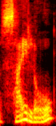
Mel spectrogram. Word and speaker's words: Silo: Und dann haben wir noch Silo oder Silo, äh, englisch ausgesprochen, eine neue Mystery-Serie, die in einem riesigen unterirdischen Bunker spielt.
